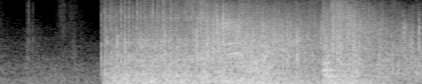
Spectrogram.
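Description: A body slides quickly down a pole with a loud rushing scrape.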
